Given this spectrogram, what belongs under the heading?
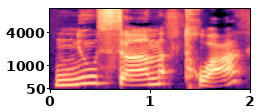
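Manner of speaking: "Nous sommes trois" said very slowly; slow textbook French. Shown as a demonstration. Teacher contrasting book French for learners, slow. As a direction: sound out the book phrase slowly. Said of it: "we learn the expression nous".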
